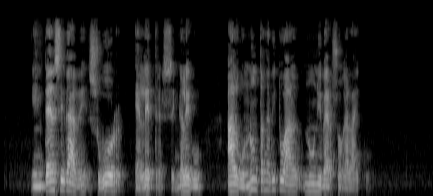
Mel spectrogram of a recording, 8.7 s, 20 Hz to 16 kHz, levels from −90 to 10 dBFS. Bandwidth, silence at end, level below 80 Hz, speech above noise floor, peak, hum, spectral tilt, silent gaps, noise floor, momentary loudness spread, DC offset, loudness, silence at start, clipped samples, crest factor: 11 kHz; 1.5 s; -82 dBFS; 49 dB; -10 dBFS; none; -3.5 dB/octave; none; -78 dBFS; 13 LU; under 0.1%; -30 LUFS; 0.65 s; under 0.1%; 22 dB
